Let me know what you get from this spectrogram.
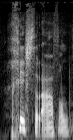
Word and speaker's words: gisteravond: A-V-O-N-D. Avond. Avond. Put them together and you get gisterenavond. But usually it is spelled and it's said gisteravond without the E-N of gisteren. Okay?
